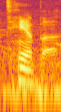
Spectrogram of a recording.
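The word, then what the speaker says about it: Tâmpa: For me, I wanted to go to the top of this mountain because it's spelt Tampa, which is the name of the city in which I was born. I know it's pronounced Timpa, but to me it's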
